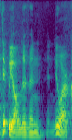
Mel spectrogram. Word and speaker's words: Newark: it's new york and here in delaware we call it newark and people say that's not newark it's newark it's newark that's in jersey that's new jersey that's in jersey that's the newark international airport in newark new jersey uh here we just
